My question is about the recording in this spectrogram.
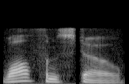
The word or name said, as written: Walthamstow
